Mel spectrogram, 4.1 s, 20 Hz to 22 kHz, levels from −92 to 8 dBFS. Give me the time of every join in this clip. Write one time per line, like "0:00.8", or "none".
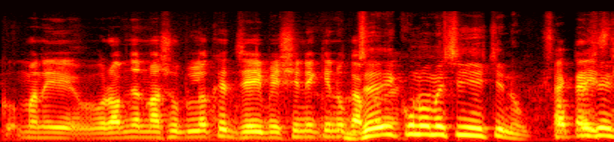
none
